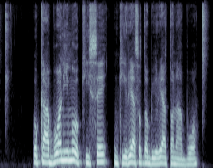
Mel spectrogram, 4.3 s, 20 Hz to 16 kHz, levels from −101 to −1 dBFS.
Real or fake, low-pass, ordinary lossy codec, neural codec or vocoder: fake; 14.4 kHz; Opus, 64 kbps; vocoder, 44.1 kHz, 128 mel bands every 512 samples, BigVGAN v2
